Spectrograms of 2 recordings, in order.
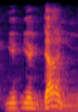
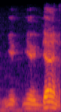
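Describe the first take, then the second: First: Done hit and falling; stress on done. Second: Said in the usual way. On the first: Real, not acted. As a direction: land hard on done. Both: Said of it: "emphatic repetition".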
